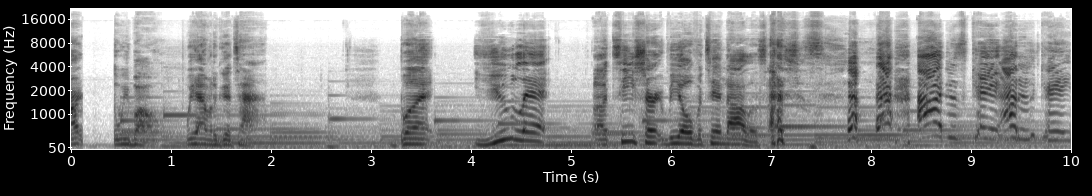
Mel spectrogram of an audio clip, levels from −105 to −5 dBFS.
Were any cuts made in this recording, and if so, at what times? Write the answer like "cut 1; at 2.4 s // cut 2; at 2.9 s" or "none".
none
